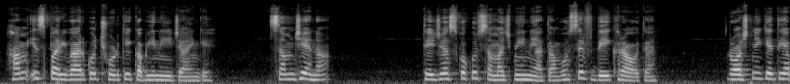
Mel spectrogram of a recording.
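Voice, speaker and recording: A woman with a fairly high voice tells a serial's story scene by scene. She slips the characters' lines into her narration without changing voice. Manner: retells scenes, voicing each character's lines in her own voice. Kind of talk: storytelling recap with quoted dialogue.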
